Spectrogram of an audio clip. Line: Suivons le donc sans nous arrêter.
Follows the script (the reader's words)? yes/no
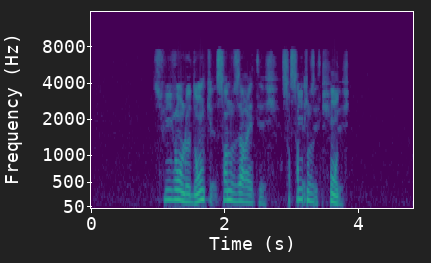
no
